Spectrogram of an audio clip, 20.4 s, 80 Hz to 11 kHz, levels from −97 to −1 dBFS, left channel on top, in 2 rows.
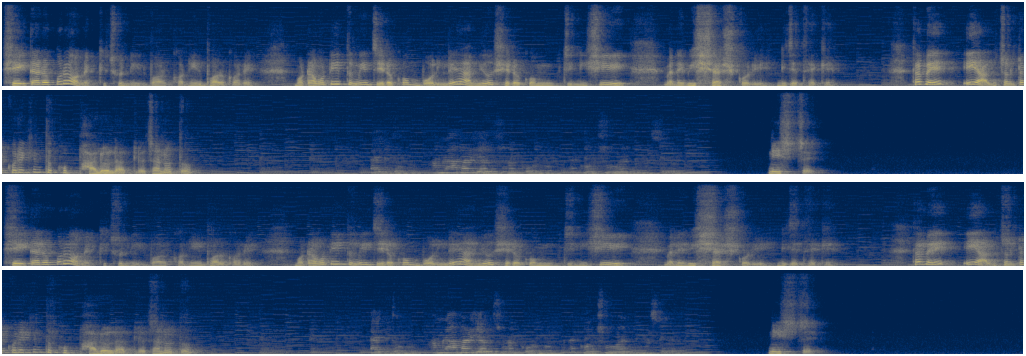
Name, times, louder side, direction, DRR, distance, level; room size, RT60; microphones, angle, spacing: voice 1, 0.0-8.3 8.9-12.1 17.9-18.3, left 3 dB, 65° left, 8 dB, 1.0 m, -29 dB
sound 1, 1.3-17.3, equal, 15° left, 7.0 m, -54 dB
voice 2, 13.9-17.0, right 1 dB, 85° right, -4 dB, 3.3 m, -43 dB
11.0 x 7.5 x 9.7 m, 0.40 s
head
